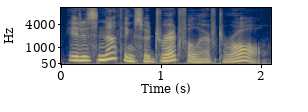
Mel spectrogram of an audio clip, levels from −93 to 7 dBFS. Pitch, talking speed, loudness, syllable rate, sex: 195 Hz, 200 wpm, -15 LUFS, 5.1 syllables/s, female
